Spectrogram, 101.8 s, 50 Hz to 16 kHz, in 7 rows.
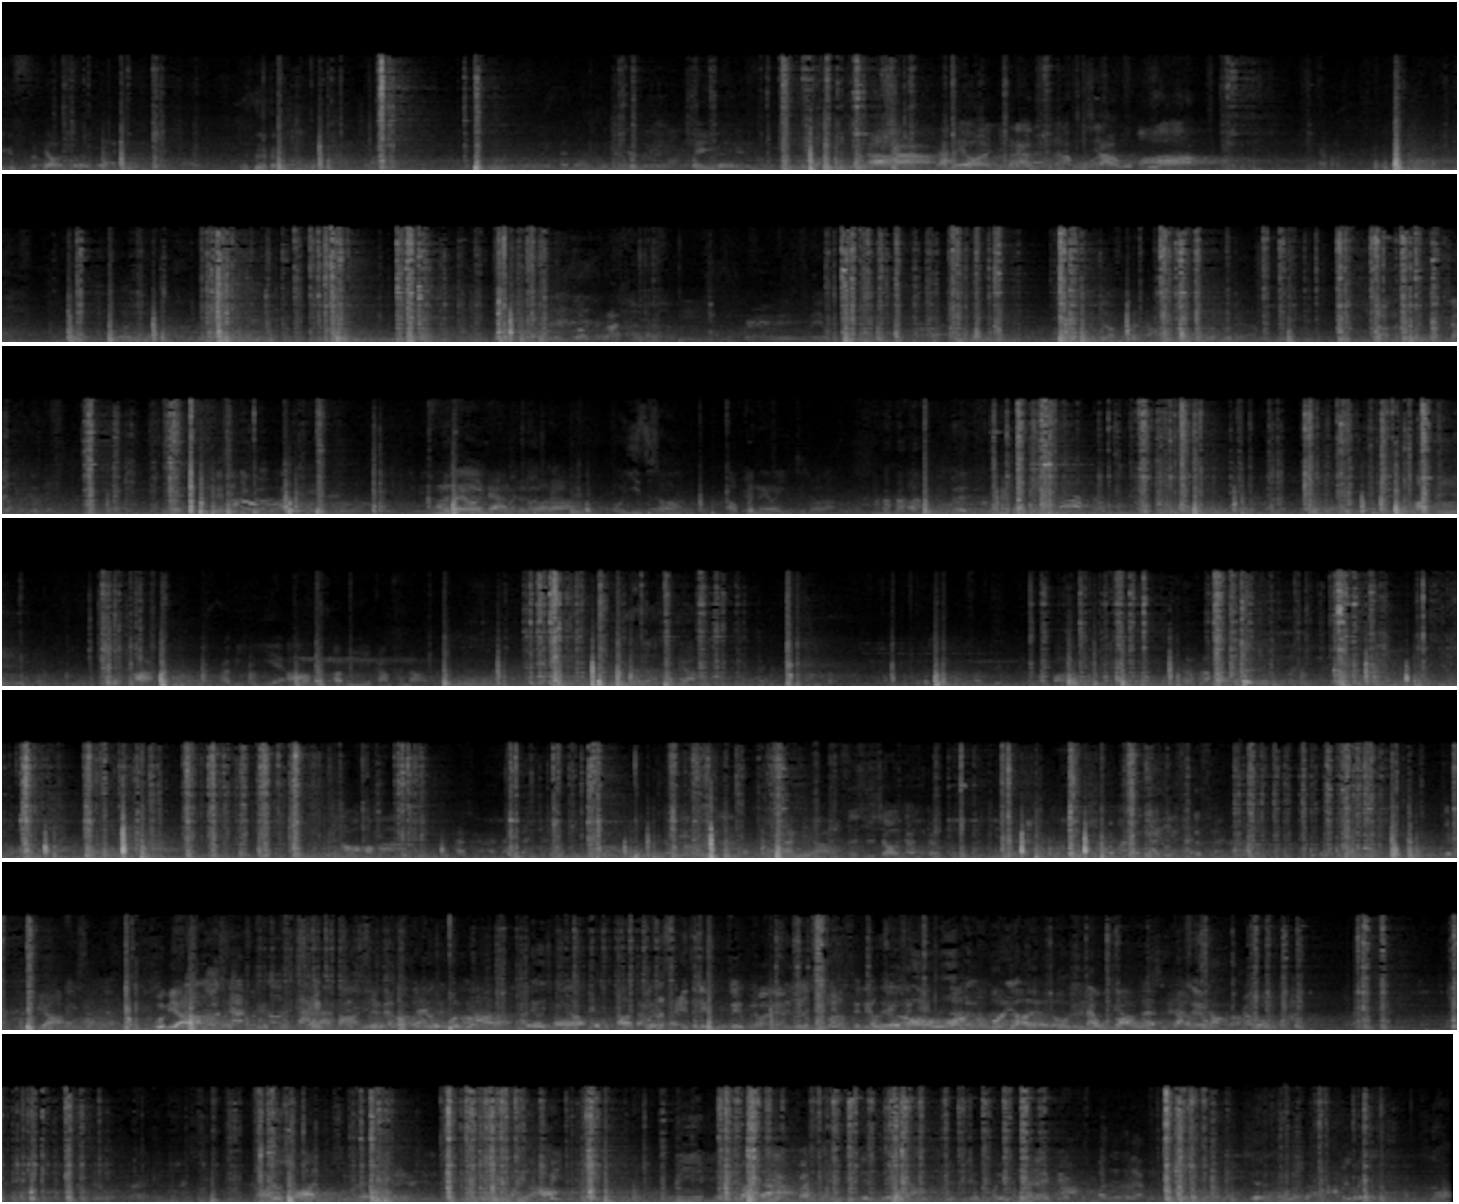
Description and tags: Ambiente de jogo de pebolim no Colégio São Bento, take 02
Ambiente de pebolim em uma das quadras cobertas do Colégio São Bento, São Paulo, take 02, canais 03 e 04.
colegio, colegiosaobento, esportiva, jogo, pebolim, quadra, quadraesportiva, saobento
